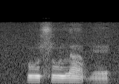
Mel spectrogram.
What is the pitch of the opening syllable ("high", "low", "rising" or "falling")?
high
